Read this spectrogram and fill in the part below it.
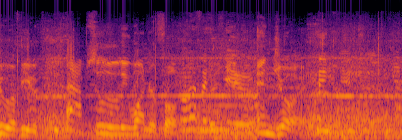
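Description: A young man and a young woman talk and laugh close by.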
